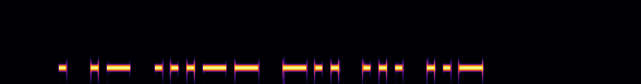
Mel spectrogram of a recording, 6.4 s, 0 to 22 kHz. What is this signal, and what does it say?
Morse code, heard as a keyed tone, about 16 wpm, 700 Hz. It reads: EA3DSU
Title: DXCC-100 Call Signs - 6 Characters - 15wpm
